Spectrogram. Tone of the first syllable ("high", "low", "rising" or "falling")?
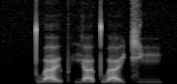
falling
